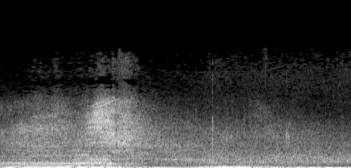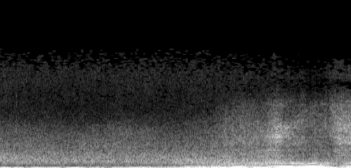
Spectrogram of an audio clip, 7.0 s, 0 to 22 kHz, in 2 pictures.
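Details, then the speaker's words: Beast Mode X3 on a drive pass, with a burble still heard earlier; revs rise and fall cleanly through repeated pulls with no stutter or popping, and it sounds a lot better: normal acceleration. "i think it does sound better i believe that's just him pedaling it so we'll see if he stays in it a little longer on the way back oh yeah sounds a lot better a lot better"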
